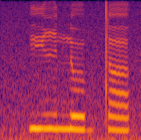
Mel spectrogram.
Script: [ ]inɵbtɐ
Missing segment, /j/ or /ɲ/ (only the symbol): j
